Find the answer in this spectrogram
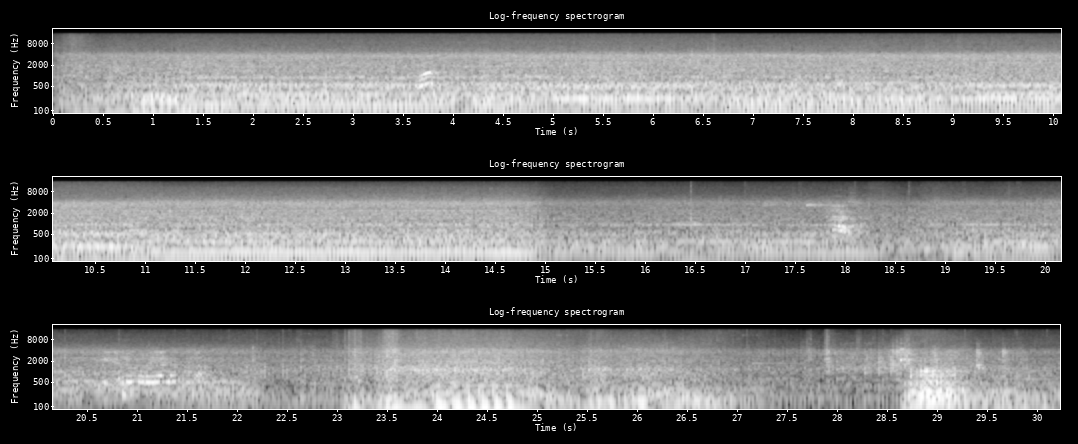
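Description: Flatbed tow truck's engine idling steadily through the first half. Then a quieter stretch with brief voices, and near the end the engine revving up and down several times.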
